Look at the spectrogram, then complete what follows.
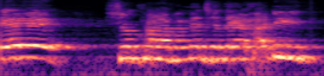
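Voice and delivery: loud, high-pitched gushing gratitude; enthusiastic thanks. Acted. Brother thanking him after Jumu'ah for a hadith, enthusiastic.

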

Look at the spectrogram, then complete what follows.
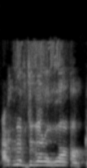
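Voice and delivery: high, loud mock exasperation; frustrated outburst. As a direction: blurt it out like a fed-up mom. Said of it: "we all do when we get frustrated".

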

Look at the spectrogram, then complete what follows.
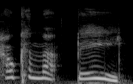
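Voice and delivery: high kitten disbelief; can't believe it; dismayed kitten. A narrator's reading. Kitten asking about missing popsicles, disbelieving. Alley Cat voiced.

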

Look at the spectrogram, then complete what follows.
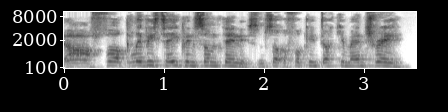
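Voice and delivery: high-pitched mock dismay; acted-out flustered apology; dismayed excuse. Drew's acted excuse at his house.

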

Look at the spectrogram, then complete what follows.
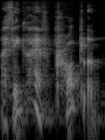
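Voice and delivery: hushed, voiceless admission; whispered confession of a problem. Retold or imitated. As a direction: breathe it out like a secret confession. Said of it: "going into the bedroom and saying".

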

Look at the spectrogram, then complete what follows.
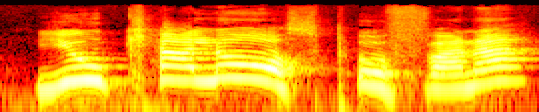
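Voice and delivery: drawn-out, high-pitched call; mock shout. Poster repeats himself to puzzled neighbour at car, mock shout. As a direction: stretch the word slowly in a high mock yell. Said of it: "öppnade jag fönstret och skrek".

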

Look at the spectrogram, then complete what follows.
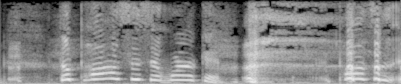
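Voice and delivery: high, slow mock yell; yelling dad. Deaf dad over a blasting TV, mock yelling. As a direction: holler it high and drawn out. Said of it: "so he's yelling".

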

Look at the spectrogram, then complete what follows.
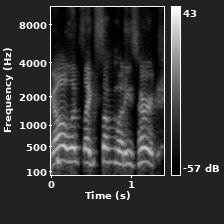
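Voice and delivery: high, eager kid playing pretend; a child announcing an emergency; playful child voice. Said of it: "and they'd be like".

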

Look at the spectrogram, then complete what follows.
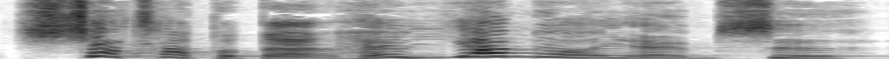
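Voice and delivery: a furious choirboy insisting he's grown; angry schoolboy. A narrator's reading. Derek protesting to his boss, high indignant boy.

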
